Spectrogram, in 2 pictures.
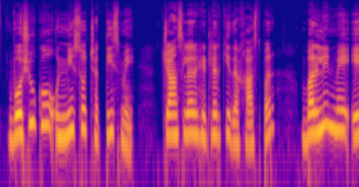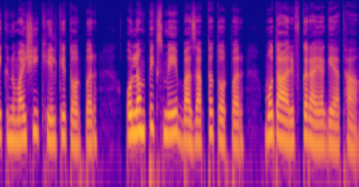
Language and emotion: Urdu, neutral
